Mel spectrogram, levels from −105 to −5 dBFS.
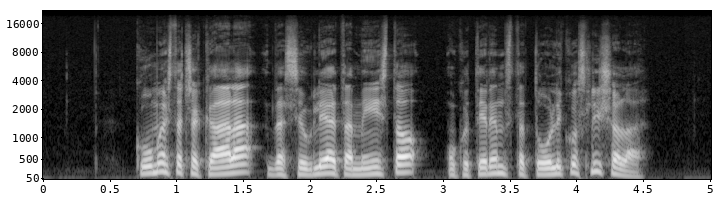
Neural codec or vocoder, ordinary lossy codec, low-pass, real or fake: none; none; 19.8 kHz; real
